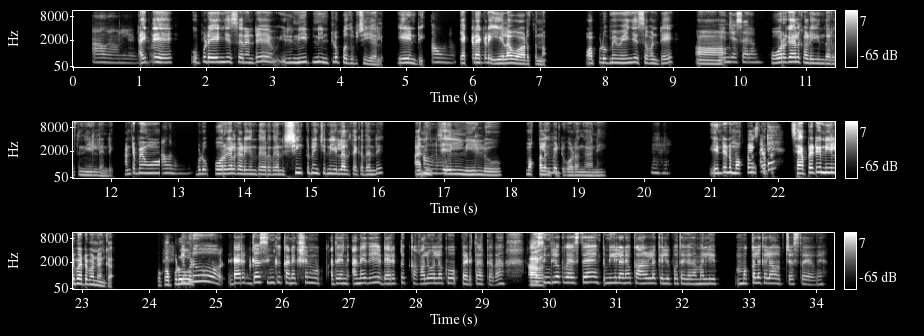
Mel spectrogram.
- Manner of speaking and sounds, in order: other background noise; in English: "షింక్"; in English: "సెపరే సెపరేట్‌గా"; in English: "డైరెక్ట్‌గా సింక్ కనెక్షన్"; in English: "డైరెక్ట్"; in English: "సింక్‌లోకి"
- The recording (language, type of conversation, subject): Telugu, podcast, ఇంట్లో నీటిని ఆదా చేయడానికి మనం చేయగల పనులు ఏమేమి?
